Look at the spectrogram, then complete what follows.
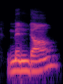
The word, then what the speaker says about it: Minhdoan: name is or mindong um if you if you don't know how to pronounce that it rymes with dingdong all right so you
